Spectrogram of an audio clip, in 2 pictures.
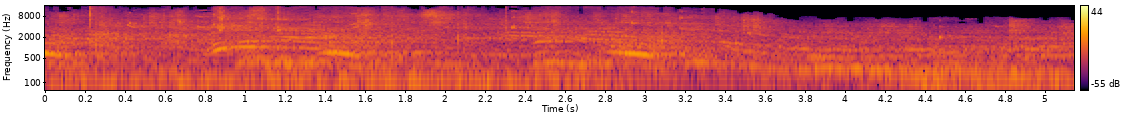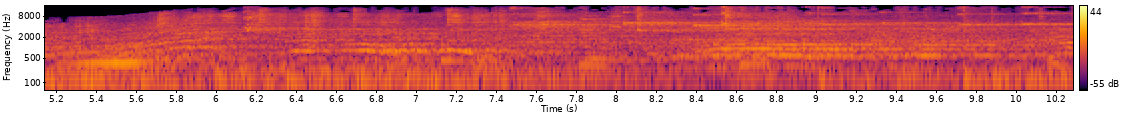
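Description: Indoor basketball game on a hardwood court: the ball bouncing as players dribble, sneakers squeaking in short sharp chirps, and voices calling out from the sidelines, all echoing in a large gym.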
